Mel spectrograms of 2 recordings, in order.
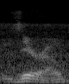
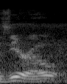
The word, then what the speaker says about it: Xero: software you recommend this Zero, spelled with an X, so I call it XO, or like Xerox. It's like Xerox.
